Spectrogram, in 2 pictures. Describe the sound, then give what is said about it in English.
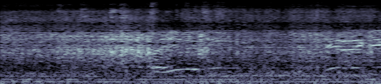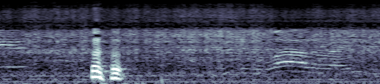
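A person uses their mouth to imitate a revving car engine with a steady buzzing drone that rises and falls in pitch, broken by two sharp, loud bursts partway through. “You're doing the talking and the engine.”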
